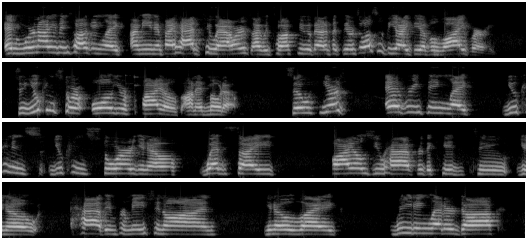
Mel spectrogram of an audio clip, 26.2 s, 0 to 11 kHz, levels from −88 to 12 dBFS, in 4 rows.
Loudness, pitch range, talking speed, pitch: -21 LUFS, 245-300 Hz, 155 wpm, 260 Hz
